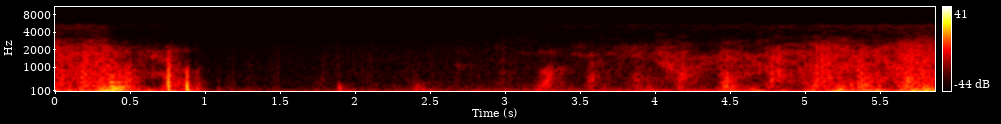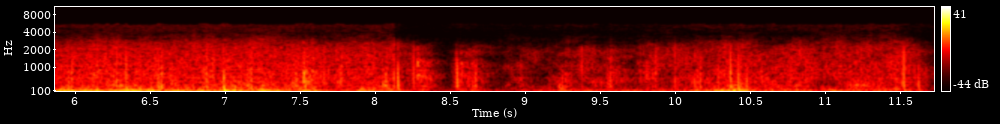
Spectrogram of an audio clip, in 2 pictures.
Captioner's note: pounding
